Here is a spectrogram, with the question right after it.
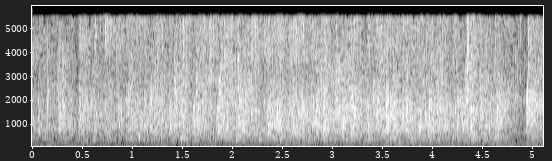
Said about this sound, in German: Der Beifall wird ein klein bisschen dünner. Ich weiß auch warum.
